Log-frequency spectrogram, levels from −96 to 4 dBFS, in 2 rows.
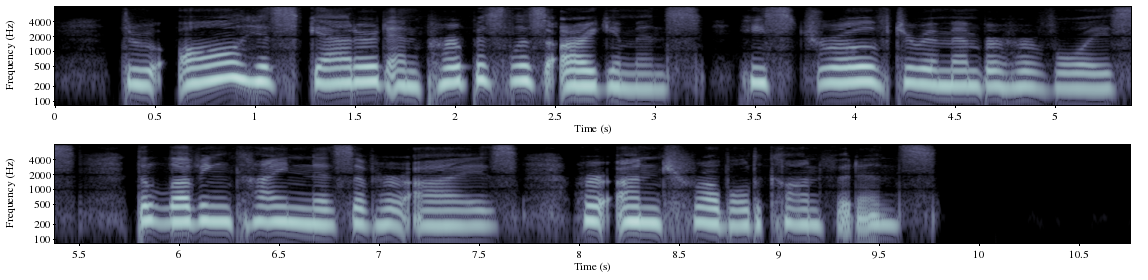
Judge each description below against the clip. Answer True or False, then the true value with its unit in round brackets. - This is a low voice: False (210 Hz)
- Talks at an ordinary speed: False (125 wpm)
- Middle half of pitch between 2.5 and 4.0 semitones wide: True (3.4 semitones)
